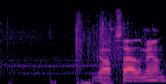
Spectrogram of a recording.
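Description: A middle-aged man speaks casually into a close microphone.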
